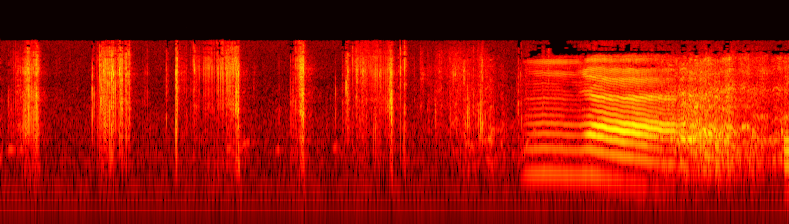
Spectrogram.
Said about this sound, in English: Now, I'll just shuffle the cards here.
